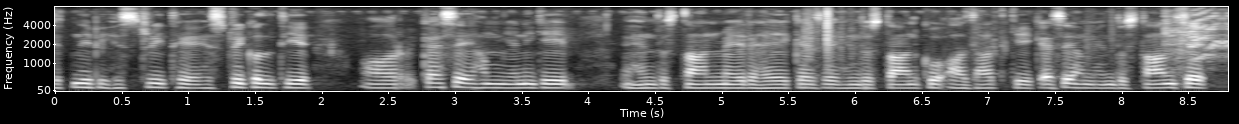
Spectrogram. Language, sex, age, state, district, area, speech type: Urdu, male, 18-30, Bihar, Khagaria, rural, spontaneous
